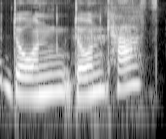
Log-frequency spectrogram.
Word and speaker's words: Doncaster: Doncaster? – I love the pronunciation.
